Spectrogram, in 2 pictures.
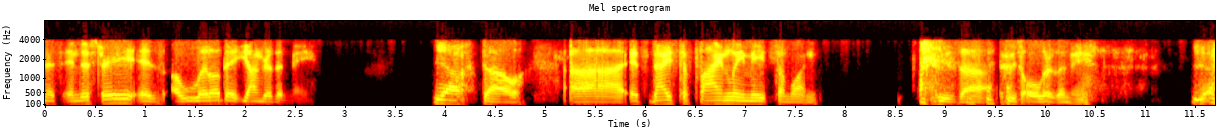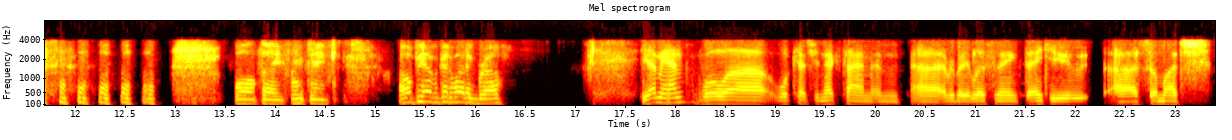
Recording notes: Link up via phone.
